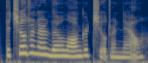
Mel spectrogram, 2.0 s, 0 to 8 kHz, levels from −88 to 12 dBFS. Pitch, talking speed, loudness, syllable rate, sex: 250 Hz, 210 wpm, -17 LUFS, 6.1 syllables/s, female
